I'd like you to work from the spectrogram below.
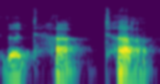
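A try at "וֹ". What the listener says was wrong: I think here, let me give you a hint here. think you're reading the Holem Vav vowel letter as a consonant plus vowel point. the consonant plus vowel point, it's actually a vowel letter, which makes a different sound than if it were consonant and vowel point. vote, the vowel letter just makes the O sound. So that where you have that Vav,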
